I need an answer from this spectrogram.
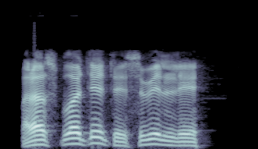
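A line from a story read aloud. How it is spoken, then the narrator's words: Grumbling. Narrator (Russian): Англичанин проворчал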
